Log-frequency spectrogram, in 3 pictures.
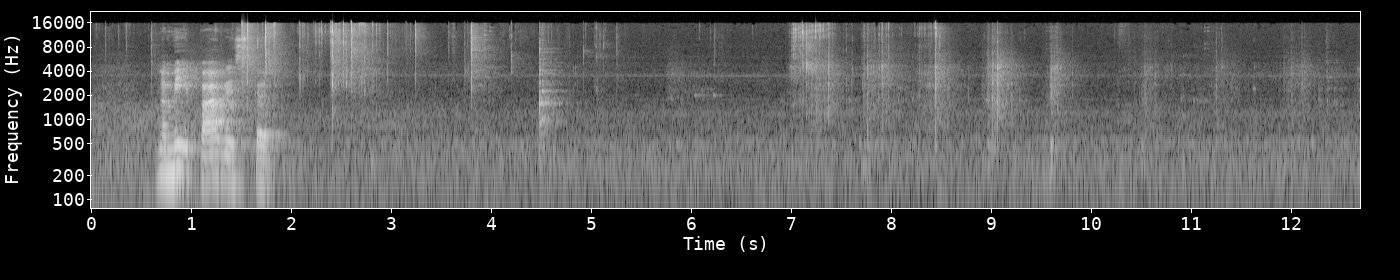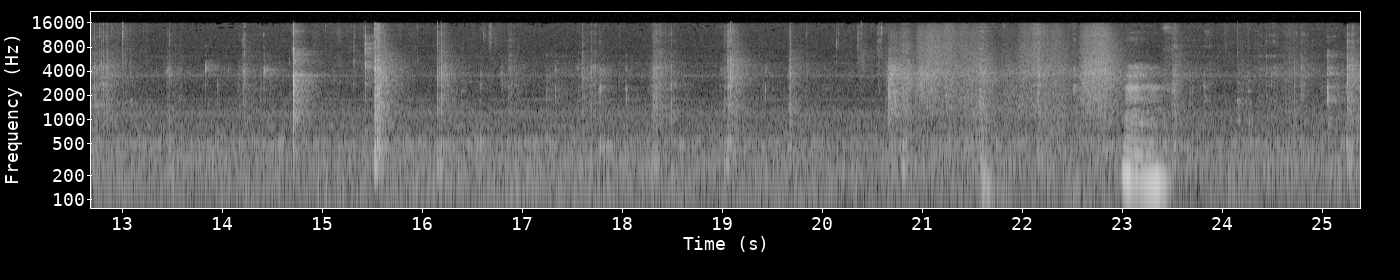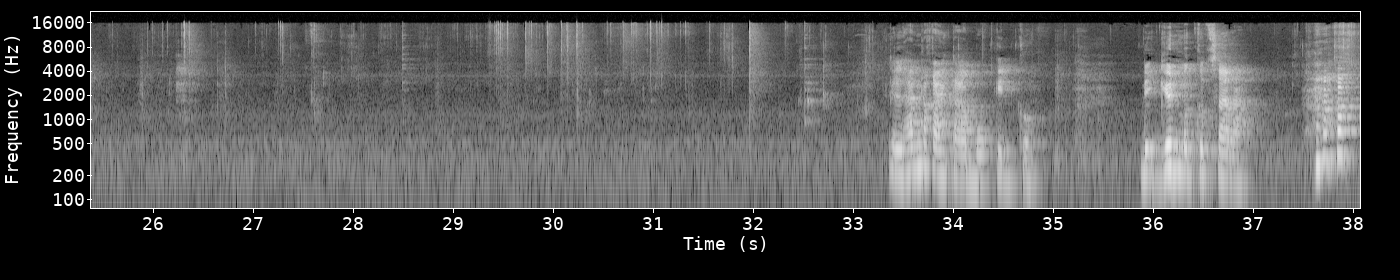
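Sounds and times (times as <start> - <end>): chewing and crunching food: 7.0 - 21.2, 23.4 - 33.4, 34.9 - 35.4.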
